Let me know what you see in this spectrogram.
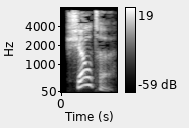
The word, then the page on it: shelta: British English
